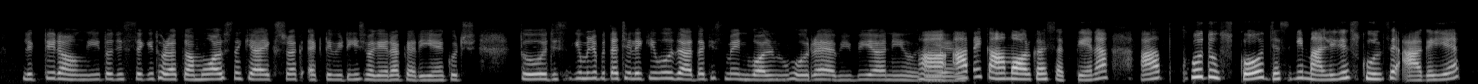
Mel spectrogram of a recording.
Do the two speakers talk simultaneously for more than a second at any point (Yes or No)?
No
